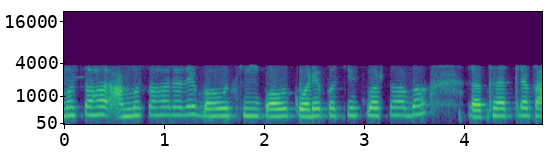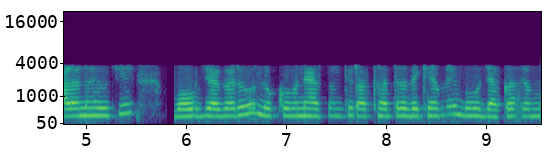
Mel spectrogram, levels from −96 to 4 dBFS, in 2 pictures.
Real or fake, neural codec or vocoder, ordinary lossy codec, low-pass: real; none; none; 3.6 kHz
